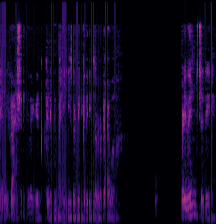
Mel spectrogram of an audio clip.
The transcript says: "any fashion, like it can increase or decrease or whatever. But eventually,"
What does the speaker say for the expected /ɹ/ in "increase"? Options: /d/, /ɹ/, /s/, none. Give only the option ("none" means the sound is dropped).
none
